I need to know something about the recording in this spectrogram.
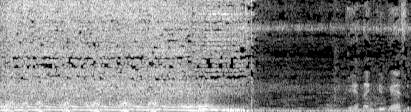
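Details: Mini chainsaw that was hard to start, after repair: little two-stroke blips up and down crisply on each throttle pull, then drops to a steady, even idle; running healthy.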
